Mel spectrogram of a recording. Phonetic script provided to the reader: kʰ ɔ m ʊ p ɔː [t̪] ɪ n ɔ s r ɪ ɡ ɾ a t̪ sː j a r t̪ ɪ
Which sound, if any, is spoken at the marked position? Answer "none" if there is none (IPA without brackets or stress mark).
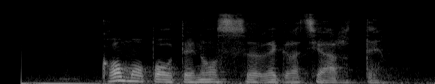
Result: t̪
